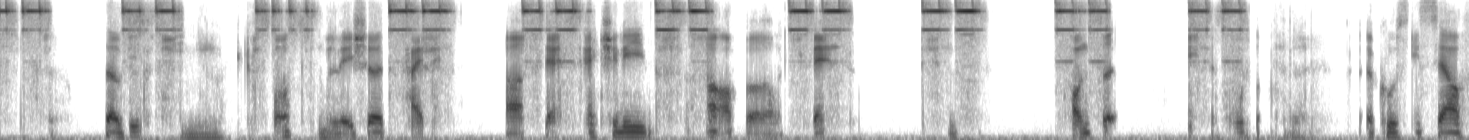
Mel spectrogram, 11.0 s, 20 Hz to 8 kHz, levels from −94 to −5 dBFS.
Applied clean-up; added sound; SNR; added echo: neural diffusion model UNIVERSE++.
